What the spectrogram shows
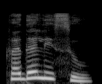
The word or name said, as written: ಕತ್ತಲಿಸು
